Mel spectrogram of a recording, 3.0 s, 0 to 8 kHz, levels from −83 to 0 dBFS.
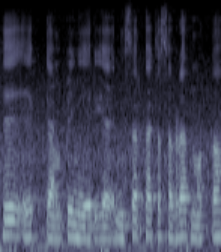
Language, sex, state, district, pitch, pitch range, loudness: Marathi, male, Maharashtra, Pune, 120 Hz, 110-130 Hz, -32 LUFS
